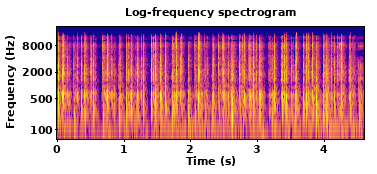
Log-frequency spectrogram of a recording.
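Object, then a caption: Cardboard crisp tube. Fingertips and nails tap rapidly on the side of a hollow green cardboard Pringles crisp tube held in one hand. The result is a fast, steady stream of short, dry, hollow knocks with a mid-pitched cardboard resonance and a crisp clicky edge from the nails, each hit dying away almost at once.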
